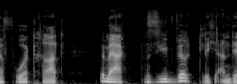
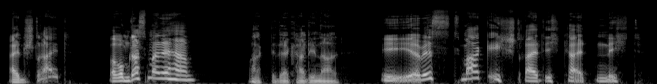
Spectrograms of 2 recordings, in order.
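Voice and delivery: lightly voiced cardinal, smooth and higher; shrewd cardinal; 11 semitones higher than usual. A narrator's reading. Cardinal requesting escort, lightly voiced and smooth. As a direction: flatter and command at once.

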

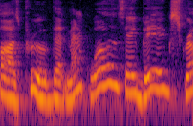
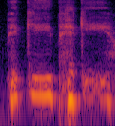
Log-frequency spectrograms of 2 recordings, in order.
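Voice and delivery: whisper; 5 dB quieter, slower than usual. Acted. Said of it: "Herbert complained".

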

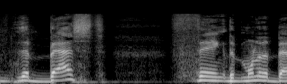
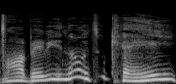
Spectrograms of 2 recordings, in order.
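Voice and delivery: consoling wife; 9 semitones higher than usual. Retold or imitated. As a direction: imitate a wife soothing him gently. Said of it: "to have her go".

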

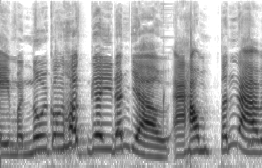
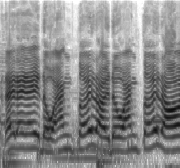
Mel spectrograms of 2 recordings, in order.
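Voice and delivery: quick, raised call to a hungry pet; hurried calling out; 2 semitones higher, 5 dB louder, faster than usual. Pretend. Owner hurrying food to the crying pet, hurried calling out. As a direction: call out fast as you bring food.

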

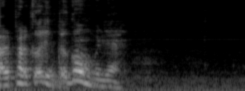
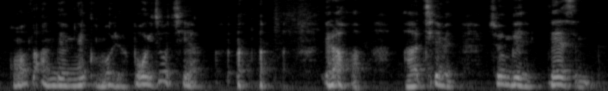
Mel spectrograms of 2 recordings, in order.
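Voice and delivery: ordinary talk, nothing marked

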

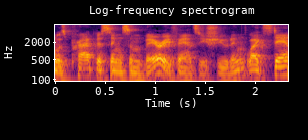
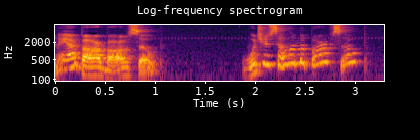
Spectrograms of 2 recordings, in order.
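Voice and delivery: polite lion voice. Acted.

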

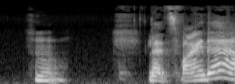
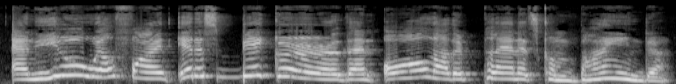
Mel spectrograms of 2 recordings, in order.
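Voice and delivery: ordinary delivery

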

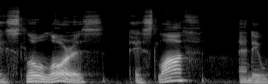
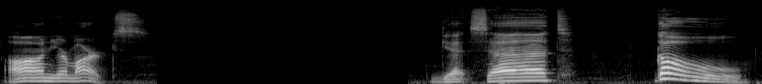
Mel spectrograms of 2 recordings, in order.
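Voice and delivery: higher, louder, slow drawn-out race start through a megaphone; megaphone start call; 6 semitones higher, 7 dB louder, much slower than usual. Acted. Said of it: "The mayor raises her megaphone".

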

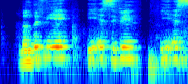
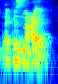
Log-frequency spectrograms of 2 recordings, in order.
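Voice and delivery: ordinary talk

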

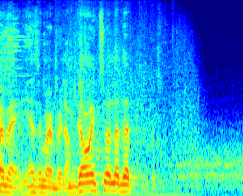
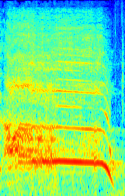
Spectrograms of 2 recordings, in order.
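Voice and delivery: very high shriek of alarm; a sudden high-pitched cry; shrill surprised shout; startled yelp. Real, not acted. Reacting to burning ship.

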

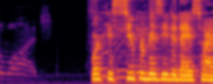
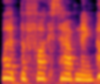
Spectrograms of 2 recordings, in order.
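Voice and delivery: ordinary delivery

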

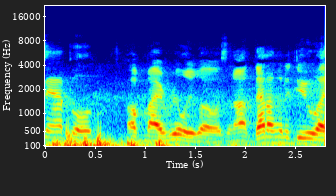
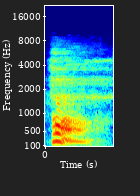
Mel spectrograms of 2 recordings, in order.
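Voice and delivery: sigh; 3 semitones lower, 3 dB louder than usual. Shown as a demonstration. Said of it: "take the sigh from earlier".

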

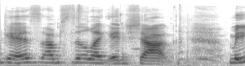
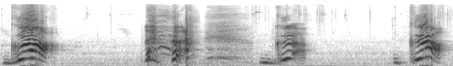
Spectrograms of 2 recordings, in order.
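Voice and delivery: hyped exclamation; 9 semitones higher, 7 dB louder, slower than usual. Real, not acted. Hyped reaction to the trailer.

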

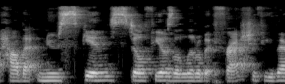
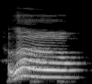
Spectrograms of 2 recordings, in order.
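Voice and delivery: high, louder peekaboo hello; playful hello; 11 semitones higher, 4 dB louder than usual. Acted. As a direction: pop out a cheeky high hello. Mantis turns head behind.

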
